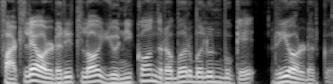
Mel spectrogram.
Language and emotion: Goan Konkani, neutral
